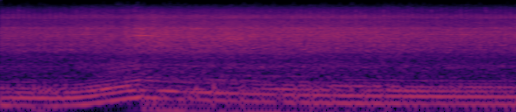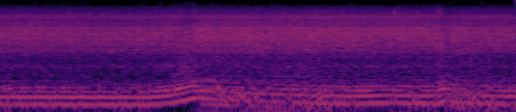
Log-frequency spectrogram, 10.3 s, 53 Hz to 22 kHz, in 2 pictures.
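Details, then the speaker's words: Porsche 912 flat-four just rebuilt (mild cam, minor head work, new old stock Solex carburetors, good exhaust). Oil pressure 60 psi cold, about 38 psi hot at idle. Strong, even idle with two clean blips up and back down, no knocks or misses. Healthy running. "we have actually run this and it's sounding really good oil pressure's good at 60 pounds of pressure when it's cold"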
